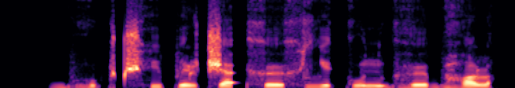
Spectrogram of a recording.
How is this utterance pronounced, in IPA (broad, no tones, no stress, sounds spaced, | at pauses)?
bʱ u k t͡ʃʰ i p i ɭ t͡ʃ æ ʔ x ø x ʎ e k u n ɡʱ ø bʱ ɑ ɭ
